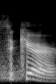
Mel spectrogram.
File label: "secure", female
